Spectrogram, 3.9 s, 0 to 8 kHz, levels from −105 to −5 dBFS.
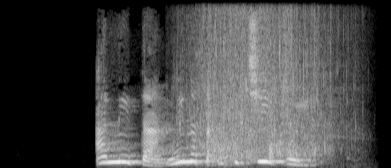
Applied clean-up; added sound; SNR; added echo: none; Water / Splash, splatter; 9 dB; none.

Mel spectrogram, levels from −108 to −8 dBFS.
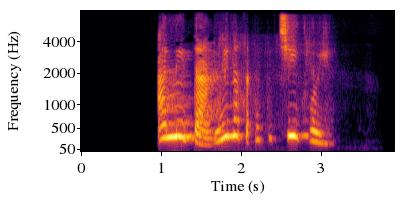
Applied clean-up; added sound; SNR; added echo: neural mask model DeepFilterNet 3.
